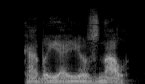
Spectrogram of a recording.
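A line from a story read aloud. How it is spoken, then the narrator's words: Grumbling. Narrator (Russian): буркнул ворчун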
